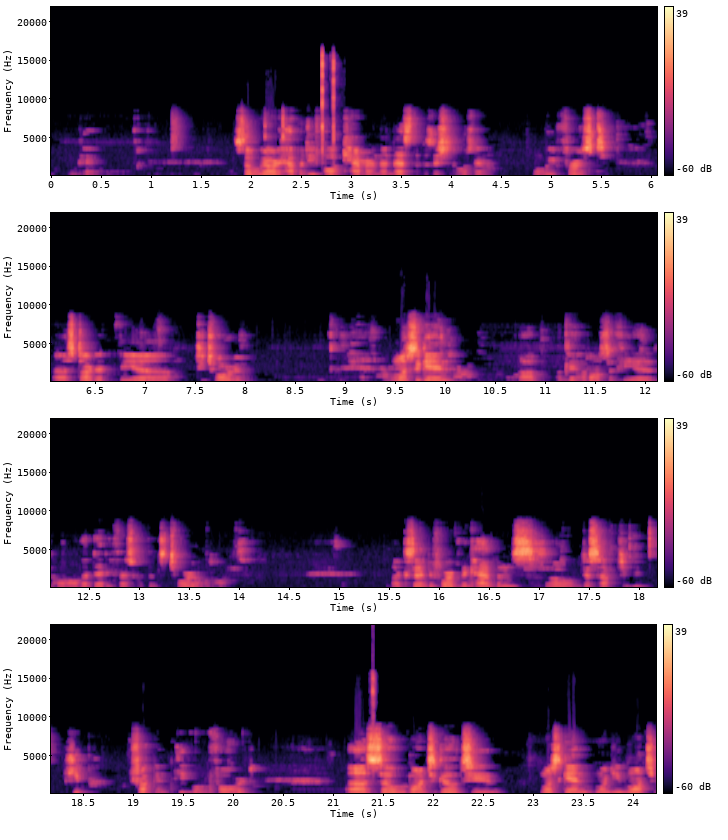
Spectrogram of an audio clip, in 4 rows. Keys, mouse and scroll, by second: 1.9 scroll up 1, 2.8 click.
